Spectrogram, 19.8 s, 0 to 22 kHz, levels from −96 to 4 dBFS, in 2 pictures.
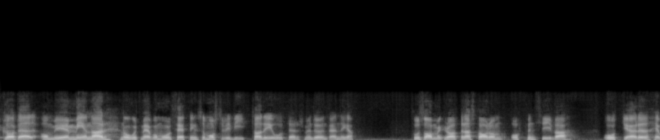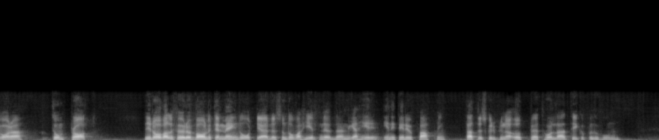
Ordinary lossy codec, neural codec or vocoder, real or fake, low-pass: none; codec, 16 kHz, 1 kbps, X-Codec, WavLM features, trained on Multilingual LibriSpeech; fake; none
